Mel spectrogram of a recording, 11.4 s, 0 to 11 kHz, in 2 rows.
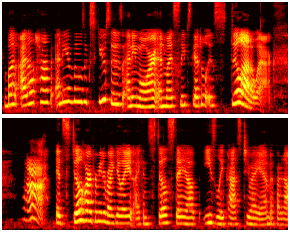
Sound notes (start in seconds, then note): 6.2 exclaims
